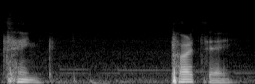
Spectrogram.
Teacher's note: And next are there is voiceless dental fricative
